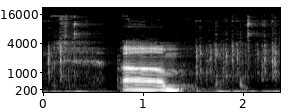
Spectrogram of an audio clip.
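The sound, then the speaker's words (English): Light tapping on a computer keyboard while someone searches for something, with brief quick keystrokes and voices around it. “Sorry for the tapping. I'm trying to find this thing right now.”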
